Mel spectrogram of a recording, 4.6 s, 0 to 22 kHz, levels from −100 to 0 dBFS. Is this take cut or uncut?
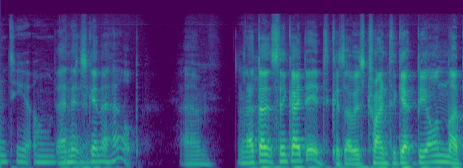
uncut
